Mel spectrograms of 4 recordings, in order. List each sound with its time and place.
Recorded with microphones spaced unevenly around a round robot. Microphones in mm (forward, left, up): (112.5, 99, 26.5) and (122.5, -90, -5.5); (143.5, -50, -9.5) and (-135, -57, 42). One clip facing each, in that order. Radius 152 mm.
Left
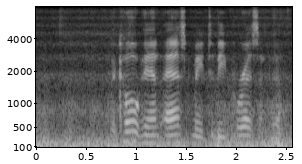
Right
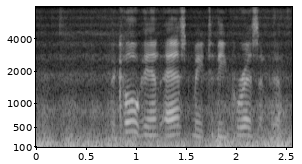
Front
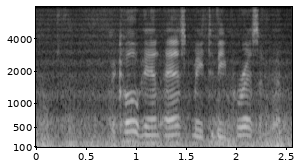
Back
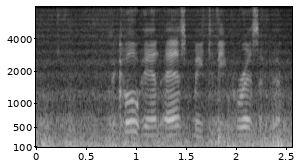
0.7 s a man speaking: 10° left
